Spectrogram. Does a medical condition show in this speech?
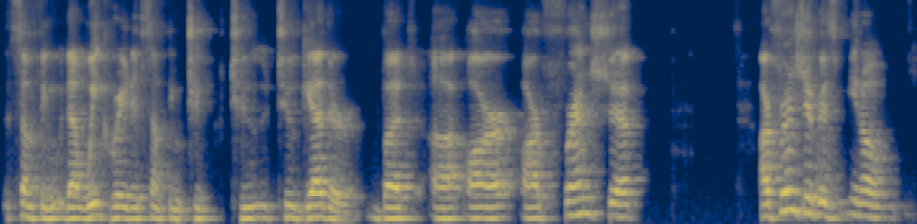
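Yes: stuttering; which the speaker calls obvious; here repeated sounds, repeated words.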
